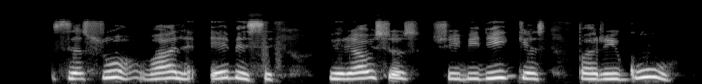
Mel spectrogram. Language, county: Lithuanian, Panevėžys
